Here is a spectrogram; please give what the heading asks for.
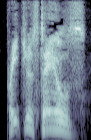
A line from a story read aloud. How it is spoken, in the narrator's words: he would roar at them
